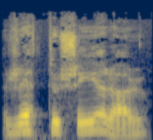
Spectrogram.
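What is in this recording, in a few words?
"retuscherar", Swedish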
